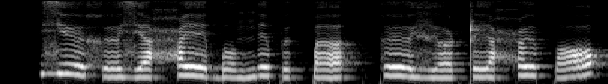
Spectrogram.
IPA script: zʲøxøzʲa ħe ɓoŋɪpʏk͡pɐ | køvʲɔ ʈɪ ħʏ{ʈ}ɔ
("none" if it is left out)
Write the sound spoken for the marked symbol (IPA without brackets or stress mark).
p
